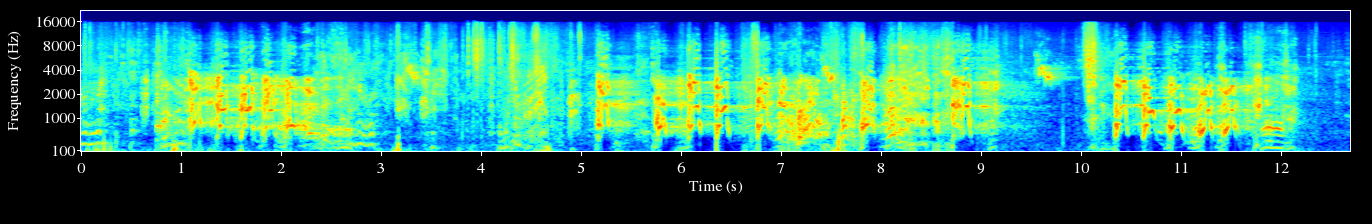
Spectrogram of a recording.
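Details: Vicky and Ayla, two dogs, yipping and whimpering in quick, high, tonal bursts, several per second, in clustered runs broken by brief pauses, with scrabbling noise between calls.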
